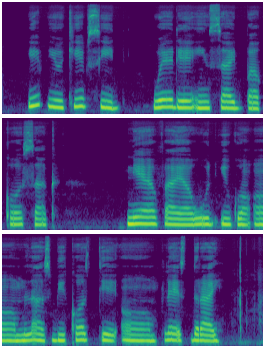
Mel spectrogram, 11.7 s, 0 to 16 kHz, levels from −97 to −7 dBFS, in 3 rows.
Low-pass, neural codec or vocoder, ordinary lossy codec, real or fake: 14.4 kHz; vocoder, 44.1 kHz, 128 mel bands every 256 samples, BigVGAN v2; none; fake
